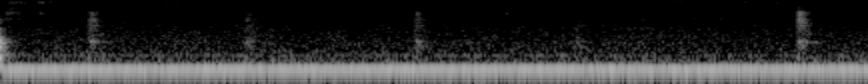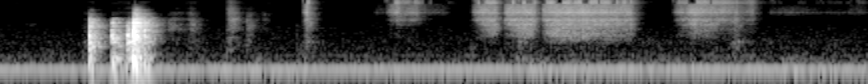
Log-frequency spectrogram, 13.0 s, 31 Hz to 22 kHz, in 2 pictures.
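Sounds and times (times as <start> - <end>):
faint mains hum: 0.0 - 13.0
soldering iron sizzling: 9.4 - 13.0.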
